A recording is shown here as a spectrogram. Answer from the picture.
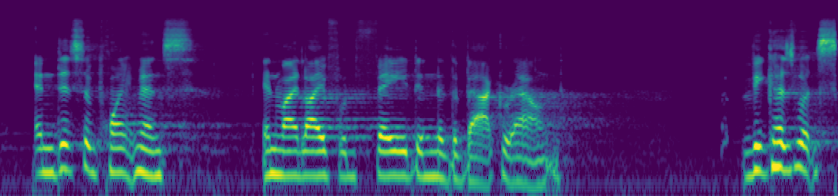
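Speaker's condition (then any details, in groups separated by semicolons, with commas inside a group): Cerebral palsy; cerebral palsy from lack of oxygen right before birth, physical effects only, slight limp, tight fingers, slow typing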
